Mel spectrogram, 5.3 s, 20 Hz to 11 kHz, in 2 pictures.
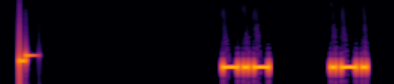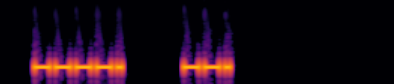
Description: Morse code, heard as a keyed tone, about 36 wpm, spaced as for 16 wpm, 700 Hz. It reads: KR9G
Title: USA Call Signs - 4 Characters - 4x Character Spacing - 35wpm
